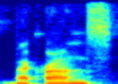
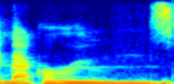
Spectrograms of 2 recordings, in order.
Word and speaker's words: macarons: It's like an American thing to say macaroons. They're Yeah. not macaroons. They're macarons.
